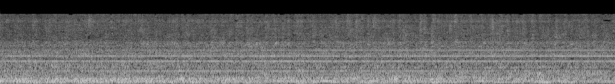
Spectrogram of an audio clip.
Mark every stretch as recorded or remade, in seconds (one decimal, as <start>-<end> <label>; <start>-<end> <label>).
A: 0.0-6.2 recorded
